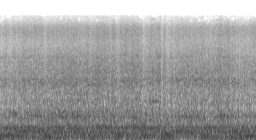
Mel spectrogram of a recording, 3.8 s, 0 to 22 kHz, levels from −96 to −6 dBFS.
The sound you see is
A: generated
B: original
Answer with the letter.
B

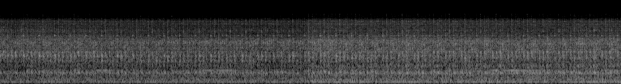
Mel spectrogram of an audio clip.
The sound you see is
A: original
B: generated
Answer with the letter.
A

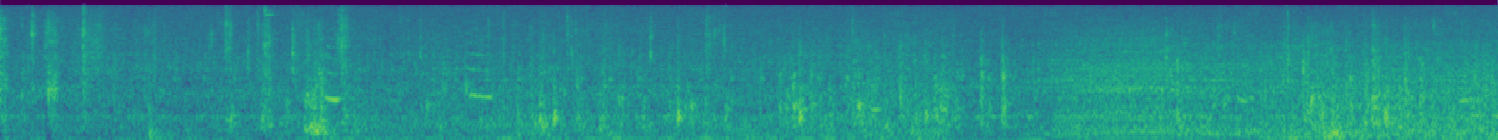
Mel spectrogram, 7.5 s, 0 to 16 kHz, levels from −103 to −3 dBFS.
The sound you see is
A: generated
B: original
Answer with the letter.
B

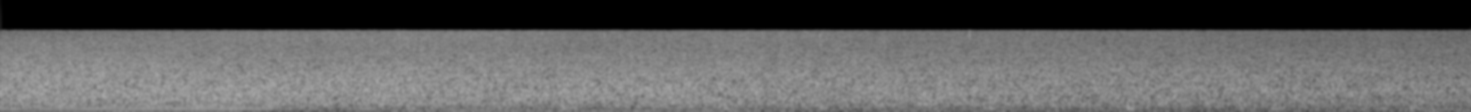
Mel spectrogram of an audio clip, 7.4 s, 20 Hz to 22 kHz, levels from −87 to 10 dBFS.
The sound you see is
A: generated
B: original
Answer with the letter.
B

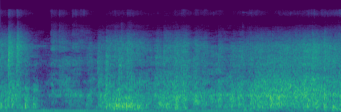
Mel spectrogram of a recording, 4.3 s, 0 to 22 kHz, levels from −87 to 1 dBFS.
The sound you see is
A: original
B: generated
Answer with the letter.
A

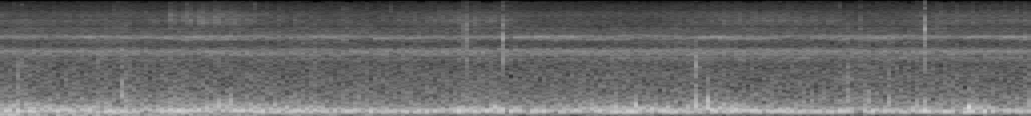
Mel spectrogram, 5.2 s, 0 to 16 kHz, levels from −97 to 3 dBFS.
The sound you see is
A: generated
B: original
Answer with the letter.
A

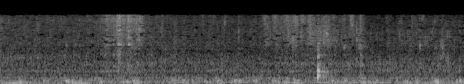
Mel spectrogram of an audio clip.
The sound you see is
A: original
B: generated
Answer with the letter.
A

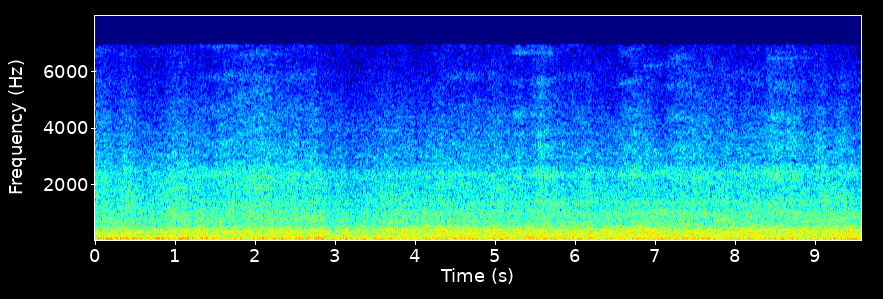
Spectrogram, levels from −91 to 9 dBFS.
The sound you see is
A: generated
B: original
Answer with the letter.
B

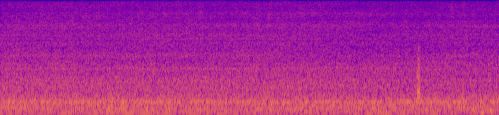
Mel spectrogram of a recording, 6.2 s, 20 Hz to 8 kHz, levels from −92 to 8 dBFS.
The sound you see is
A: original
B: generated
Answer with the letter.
A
